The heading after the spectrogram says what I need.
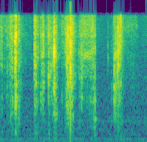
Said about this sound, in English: I'll just sit here and shuffle a little bit until our cards come out.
